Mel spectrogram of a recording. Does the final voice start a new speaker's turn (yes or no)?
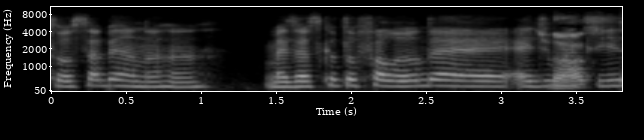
no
